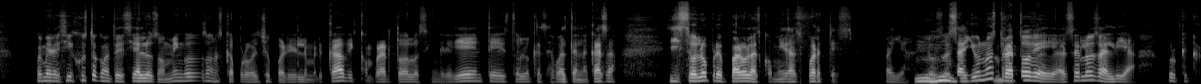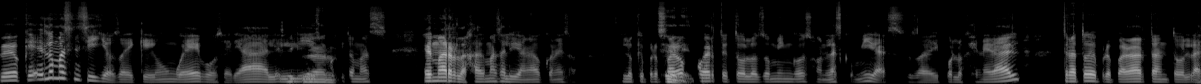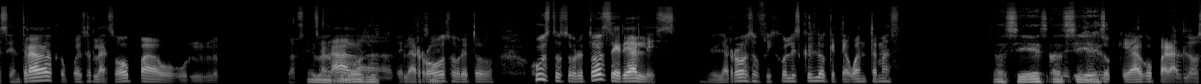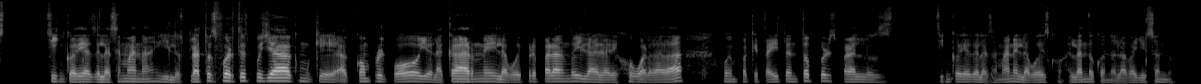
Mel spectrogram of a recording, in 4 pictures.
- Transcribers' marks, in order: tapping
- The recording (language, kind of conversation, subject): Spanish, podcast, ¿Cómo organizas tus comidas para comer sano entre semana?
